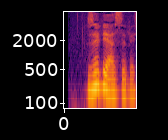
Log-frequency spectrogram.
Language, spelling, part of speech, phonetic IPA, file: Russian, завязывать, verb, [zɐˈvʲazɨvətʲ], Ru-завязывать.ogg
- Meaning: 1. to tie up, to fasten 2. to start, to strike up 3. to quit (a bad habit or activity)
